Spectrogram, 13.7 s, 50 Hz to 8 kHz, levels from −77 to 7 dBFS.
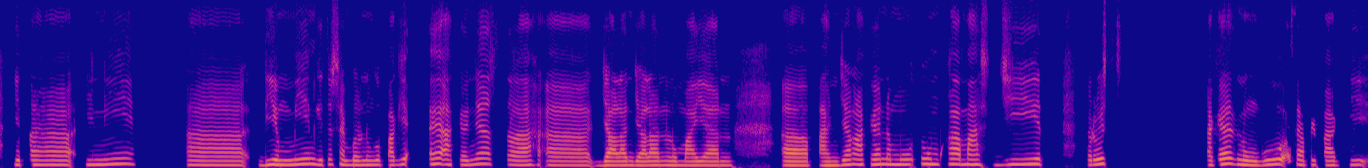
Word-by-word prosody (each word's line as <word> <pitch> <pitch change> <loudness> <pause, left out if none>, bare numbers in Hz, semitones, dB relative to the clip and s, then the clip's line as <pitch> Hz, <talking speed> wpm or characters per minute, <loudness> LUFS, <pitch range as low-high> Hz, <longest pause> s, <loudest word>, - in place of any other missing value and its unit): kita 215 -1 0
ini, 245 +3 -1 0.5
eee, 200 -1 0 0.2
diemin 225 +4 +3
gitu 220 - -7
sambil 210 -3 0
nunggu 210 +1 0
pagi." 220 +4 -1 0.2
Eh, 260 - +4
akhirnya 230 +3 -1
setelah. 210 -1 0
eee, 195 -1 0
jalan-jalan 195 0 +3
lumayan, 190 0 0 0.5
eee, 185 -1 +5
panjang 190 +4 +1
akhirnya 235 +1 +1
nemu 230 0 +1
tuh 250 -1 +1
Kak, 245 -1 +3
masjid, 235 +2 0 0.5
terus 235 +4 +2 1.0
akhirnya 245 +5 +3
nunggu 215 +3 +3
sampai 215 -2 -3
pagi. 200 +1 -4
215 Hz, 115 wpm, -24 LUFS, 195-230 Hz, 1.0 s, eee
